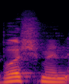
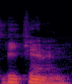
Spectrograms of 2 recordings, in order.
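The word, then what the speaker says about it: Buchanan's: I said it's res Bushman is a scotch whiskey okay buan it's Buchanon oh I can barely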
